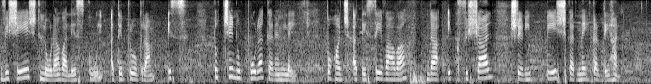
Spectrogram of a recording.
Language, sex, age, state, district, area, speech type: Punjabi, female, 18-30, Punjab, Jalandhar, urban, read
